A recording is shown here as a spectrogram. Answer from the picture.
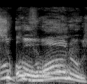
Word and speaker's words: Okuayinonu: I didn't know how to pronounce the name for a long time. I've been practicing, though. Samuel I want to Okuayinonu.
